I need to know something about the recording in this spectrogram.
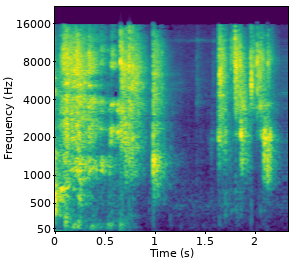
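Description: A crinkly plastic bag of dry rolled oats rustling as a measuring scoop digs oats out of it, with a short pause about midway and more rustling near the end.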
